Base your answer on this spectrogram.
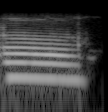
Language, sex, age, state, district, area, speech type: Santali, female, 18-30, West Bengal, Purba Bardhaman, rural, conversation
